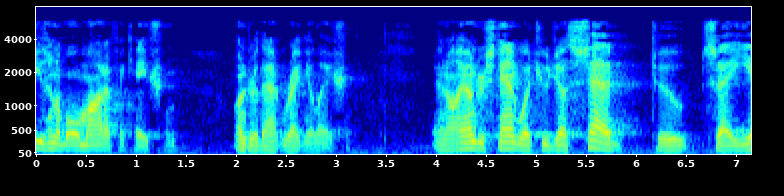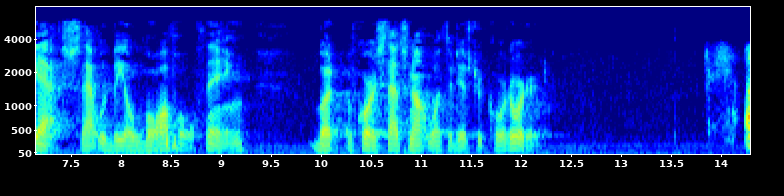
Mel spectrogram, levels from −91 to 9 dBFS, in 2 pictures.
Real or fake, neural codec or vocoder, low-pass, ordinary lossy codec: real; none; 7.2 kHz; MP3, 24 kbps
